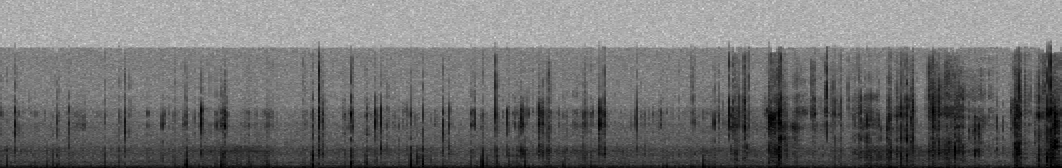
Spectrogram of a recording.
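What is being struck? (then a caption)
Small pine cone. A small dry pine cone is held in both hands while fingernails scratch and flick its woody scales. The result is a quiet run of crisp, bright clicks and scratchy crackles that gets denser and louder toward the end, over a low steady hum.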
